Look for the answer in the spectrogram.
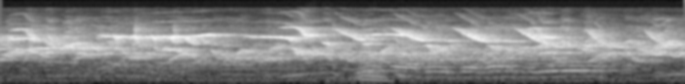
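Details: White-rumped shama in loud, full-voiced song: a dense, unbroken torrent of varied whistles, downslurred notes and quick trills layered over one another, with no pauses.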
